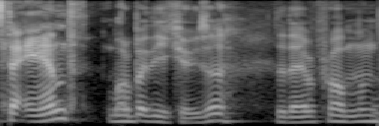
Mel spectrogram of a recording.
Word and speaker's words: Yakuza: the correct pronunciation of the Yakuza. Okay. It's Yakuza. Oh, right, okay. Yakuza? Yakuza. You have to say it with a Japanese accent there.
